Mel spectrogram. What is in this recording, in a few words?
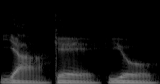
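"yakeyo", concatenated syllables; Affixing experiment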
